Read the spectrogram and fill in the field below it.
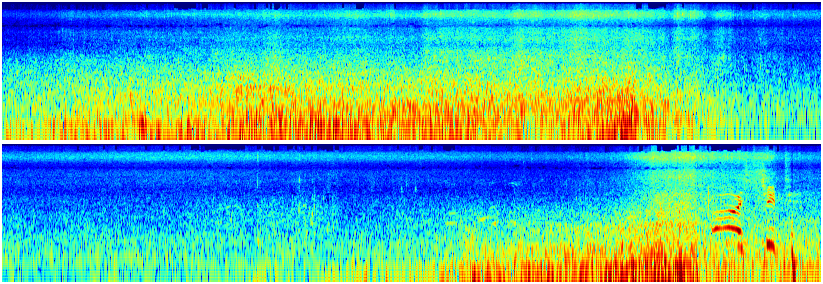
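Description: Sea waves surge and crash at Muttam Beach in Kanyakumari, loud and near with heavy wind buffeting the microphone, easing midway before building into another crashing surge.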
